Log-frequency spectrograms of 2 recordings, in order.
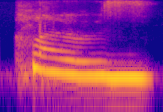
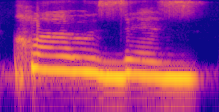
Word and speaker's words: closes: those sounds Z close now I don't say clo that would be quite hard to do I need to add that extra syllable I need to add that schah closes closes closes another example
